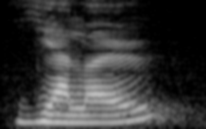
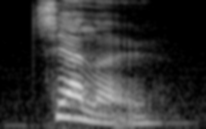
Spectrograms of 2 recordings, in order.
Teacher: when I say yellow my tongue touches the back of my bottom front teeth when I say jello the tip of my tongue touches the roof of my mouth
